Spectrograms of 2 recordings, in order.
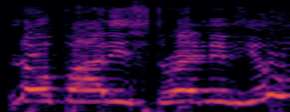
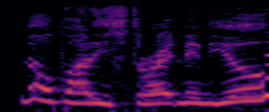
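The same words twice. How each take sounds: First: Higher, louder shouted repeat. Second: Said in the usual way. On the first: Real, not acted. Telling Desiree nobody threatens her, shouted again. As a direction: blow up on the repeat.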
